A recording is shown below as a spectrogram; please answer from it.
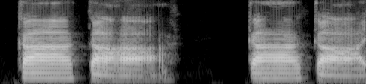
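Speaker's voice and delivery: "ka" in Thai first tone, steady level; tone one ka. Shown as a demonstration. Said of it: "if I want tone one".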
